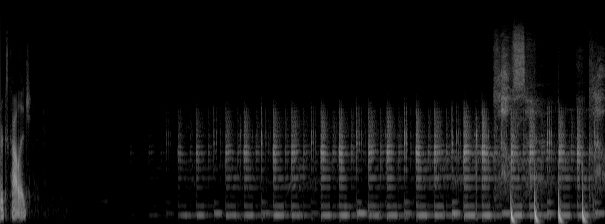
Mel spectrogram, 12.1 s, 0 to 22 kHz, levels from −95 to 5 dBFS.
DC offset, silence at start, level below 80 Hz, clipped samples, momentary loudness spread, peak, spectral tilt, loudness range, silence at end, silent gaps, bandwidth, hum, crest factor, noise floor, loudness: under 0.1%; 0 s; -68 dBFS; under 0.1%; 20 LU; -22 dBFS; -5 dB/octave; 19 LU; 0 s; none; 15 kHz; none; 24 dB; -87 dBFS; -46 LUFS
